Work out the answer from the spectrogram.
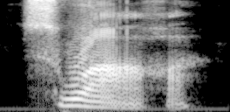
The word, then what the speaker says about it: soir: Si veo una O y una I, la leo OA. Ejemplo, soir. Soir. ¿D'accord? Alors, OI nos da el sonido OA.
